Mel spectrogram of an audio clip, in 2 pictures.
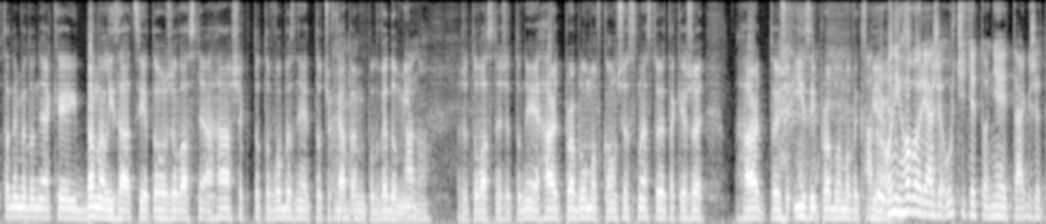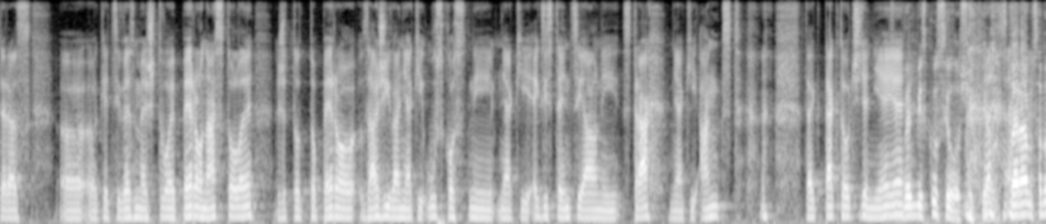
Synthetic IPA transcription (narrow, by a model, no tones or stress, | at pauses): st̪aɲɛmɛd̪ɔɲɛakɛjbanalizaːt͡siɛt̪ɔɦɔʒɛʋlasɲɛaɦaʃakt̪ɔt̪ɔʋʊɔbɛd͡znɲɛjɛt̪ɔt͡ʃɔxaːpɛmɛpɔd̪ʋɛd̪ɔmiːaːmnɔ | aʒɛt̪ɔʋlasɲɛʒɛt̪ɔɲɪɛjɛɦaɾt̪̚pɾɔblɛmɔfkɔnʃɛsnɛst̪ɔjɛt̪akɛːʒɛ | ɦaɾt̪̚t̪ːɔjɛʒɛʔiːzipɾɔblɛmɔvɛksaːnpiɾiɔɲiɦɔʋɔɾɪaʒɛuɾt͡ʃicɛt̪ɔɲɛjɛt̪aɡʒɛt̪ɛɾas | kɛcsiʋɛzmɛʃt̪ʋɔjɛpɛɾɔnast̪ɔlɛ | ʒɛt̪ɔt̪ɔpɛɾɔzaʒiːʋaɲɛakiːʔuːskɔst̪niːɲɛakiːʔɛ̰ɡzist̪ɛnt͡siaːlnist̪ɾaxɲɛakiːʔaŋkst̪ | t̪akt̪akt̪ɔuɾt͡ʃicɛɲɪɛjɛʋɛbiskuːsilɔʃakst̪aɾaːmsad̪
